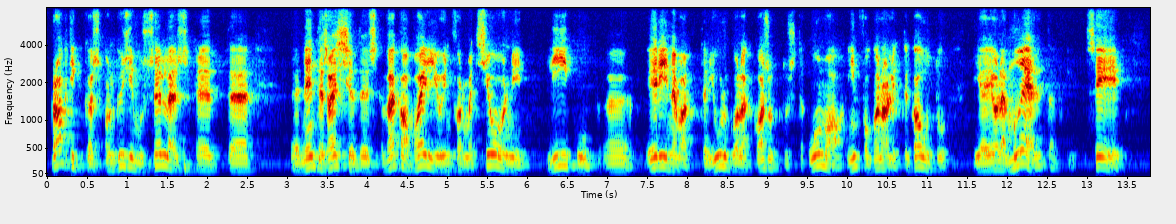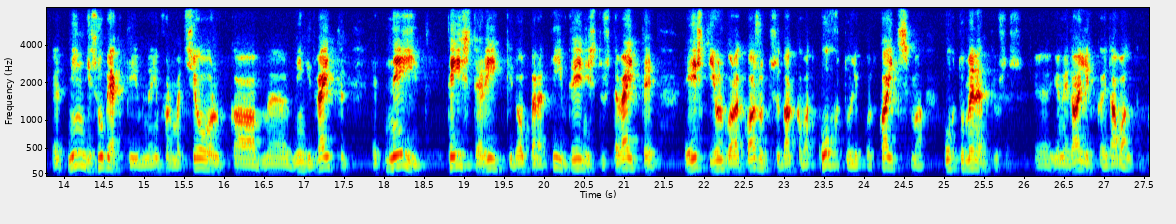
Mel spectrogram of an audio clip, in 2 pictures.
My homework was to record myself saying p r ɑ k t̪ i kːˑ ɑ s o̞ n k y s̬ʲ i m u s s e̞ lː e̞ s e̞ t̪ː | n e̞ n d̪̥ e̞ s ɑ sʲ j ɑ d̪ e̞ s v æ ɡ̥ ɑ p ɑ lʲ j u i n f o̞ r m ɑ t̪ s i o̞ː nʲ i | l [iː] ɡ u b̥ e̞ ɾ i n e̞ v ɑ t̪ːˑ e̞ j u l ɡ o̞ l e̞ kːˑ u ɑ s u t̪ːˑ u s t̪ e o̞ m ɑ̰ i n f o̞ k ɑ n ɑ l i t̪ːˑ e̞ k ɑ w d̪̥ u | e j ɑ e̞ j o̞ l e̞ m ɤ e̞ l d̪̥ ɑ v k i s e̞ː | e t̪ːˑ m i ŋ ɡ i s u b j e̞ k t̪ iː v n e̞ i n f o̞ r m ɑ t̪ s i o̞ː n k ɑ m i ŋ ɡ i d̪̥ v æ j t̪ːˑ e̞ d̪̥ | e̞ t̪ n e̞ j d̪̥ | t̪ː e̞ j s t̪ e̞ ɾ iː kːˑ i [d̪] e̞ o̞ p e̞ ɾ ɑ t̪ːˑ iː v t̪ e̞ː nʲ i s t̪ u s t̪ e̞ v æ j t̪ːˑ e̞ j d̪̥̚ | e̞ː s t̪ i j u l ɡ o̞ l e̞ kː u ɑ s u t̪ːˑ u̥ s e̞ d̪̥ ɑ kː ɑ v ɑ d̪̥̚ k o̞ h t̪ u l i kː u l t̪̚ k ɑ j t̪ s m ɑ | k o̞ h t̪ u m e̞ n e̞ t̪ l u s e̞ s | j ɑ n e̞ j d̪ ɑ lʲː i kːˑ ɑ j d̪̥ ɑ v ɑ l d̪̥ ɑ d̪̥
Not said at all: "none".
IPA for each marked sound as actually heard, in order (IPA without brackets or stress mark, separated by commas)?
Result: iː, d̪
